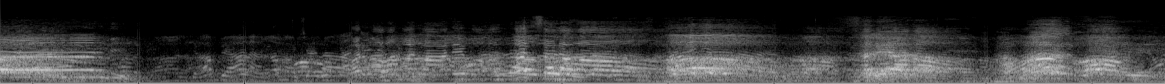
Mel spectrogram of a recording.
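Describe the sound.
Crowd chanting in response to the Naara-e-Haidari slogan: many voices shout together in a sustained loud roar, rising into several stronger surges.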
